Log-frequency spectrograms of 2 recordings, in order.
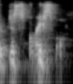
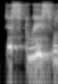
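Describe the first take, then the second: First: A breathy, whispered disgraceful; hushed cluck. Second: Louder disgraceful, firm falling tune; second hen agreeing with a knowing nod. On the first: Hen whispering to the other hen, hushed. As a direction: hen gossiping under her breath. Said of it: "clucked one hen to another". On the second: Second hen answering the first, knowing and firm. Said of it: "said the second hen with a knowing nod". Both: A narrator's reading.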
